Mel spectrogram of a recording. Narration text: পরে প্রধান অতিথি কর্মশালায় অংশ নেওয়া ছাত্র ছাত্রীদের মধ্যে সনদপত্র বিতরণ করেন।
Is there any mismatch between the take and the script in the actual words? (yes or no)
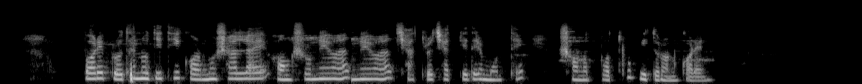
yes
